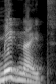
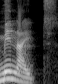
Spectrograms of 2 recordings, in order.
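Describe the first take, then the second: The two takes are said the same way.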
